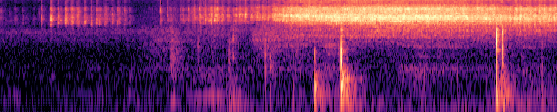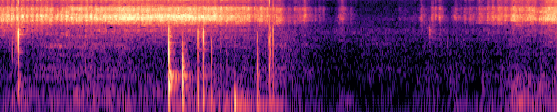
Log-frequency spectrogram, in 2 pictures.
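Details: Eastern diamondback rattlesnake rattling: a steady high-pitched buzzing hiss swells in about three seconds in, holds for nearly six seconds, then fades, with scattered sharp clicks and knocks throughout.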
